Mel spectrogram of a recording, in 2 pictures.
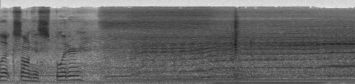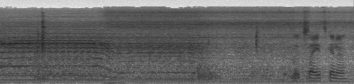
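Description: A truck engine idles with a steady drone.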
